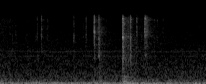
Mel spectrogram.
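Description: Quiet computer keyboard typing: a handful of separate key clicks, several in quick succession a little over a second in.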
